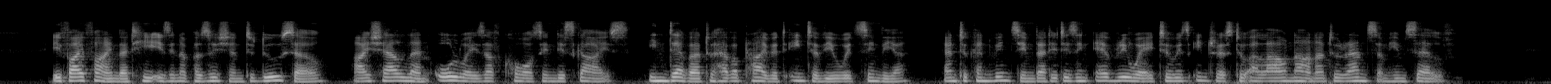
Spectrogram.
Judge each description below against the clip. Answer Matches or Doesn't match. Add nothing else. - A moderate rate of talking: Matches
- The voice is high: Doesn't match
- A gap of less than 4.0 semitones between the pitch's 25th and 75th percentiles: Matches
